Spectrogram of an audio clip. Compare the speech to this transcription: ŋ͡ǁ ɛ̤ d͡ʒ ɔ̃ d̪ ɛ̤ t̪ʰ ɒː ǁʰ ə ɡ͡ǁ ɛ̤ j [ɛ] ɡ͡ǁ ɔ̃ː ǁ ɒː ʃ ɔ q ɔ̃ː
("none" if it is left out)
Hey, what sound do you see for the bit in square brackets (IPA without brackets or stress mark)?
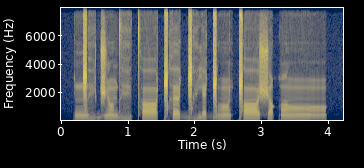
ɛ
